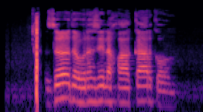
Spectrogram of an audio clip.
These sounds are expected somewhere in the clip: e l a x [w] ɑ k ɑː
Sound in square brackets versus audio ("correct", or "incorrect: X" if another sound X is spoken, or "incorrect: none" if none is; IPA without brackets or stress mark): correct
